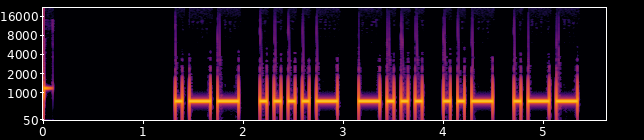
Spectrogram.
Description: Morse code, heard as a keyed tone, about 17 wpm, 700 Hz. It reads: W4BUW
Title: Call Signs - 17wpm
